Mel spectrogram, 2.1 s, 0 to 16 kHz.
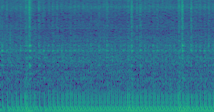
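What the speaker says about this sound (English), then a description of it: "listen to the exhaust." Exhaust of a 1994 Honda Civic VX engine with a slight stumble, a close, steady idling putter with a few brief irregular hiccups breaking the even rhythm.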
